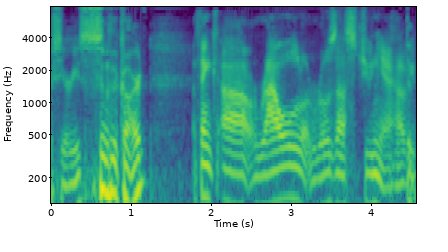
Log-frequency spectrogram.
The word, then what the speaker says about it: Raul Rosas: I think Raul Rosas Jr. However you pronounce that. That sounds right. Yeah, Raul.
